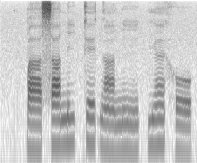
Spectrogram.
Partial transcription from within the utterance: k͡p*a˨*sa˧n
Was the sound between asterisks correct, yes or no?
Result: yes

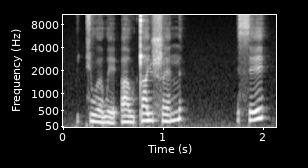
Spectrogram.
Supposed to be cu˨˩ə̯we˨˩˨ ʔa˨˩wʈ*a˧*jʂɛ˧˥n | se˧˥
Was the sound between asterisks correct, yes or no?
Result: yes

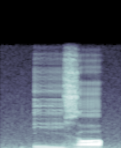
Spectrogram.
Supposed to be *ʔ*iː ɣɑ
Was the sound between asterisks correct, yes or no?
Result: yes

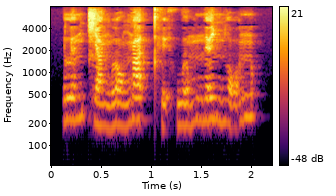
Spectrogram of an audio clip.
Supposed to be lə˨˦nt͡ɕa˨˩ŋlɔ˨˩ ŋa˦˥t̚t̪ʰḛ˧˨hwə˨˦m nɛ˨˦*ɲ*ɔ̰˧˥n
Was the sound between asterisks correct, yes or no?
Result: yes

